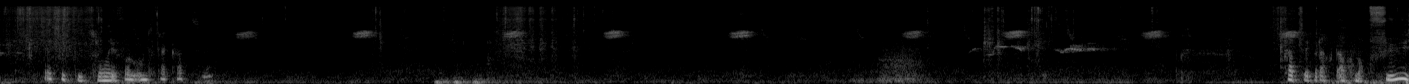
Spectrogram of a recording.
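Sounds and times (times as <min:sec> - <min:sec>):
bird chirping: 0:02.3 - 0:02.8, 0:03.4 - 0:11.9.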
